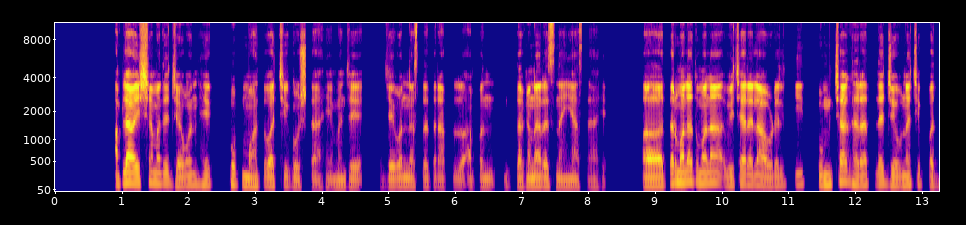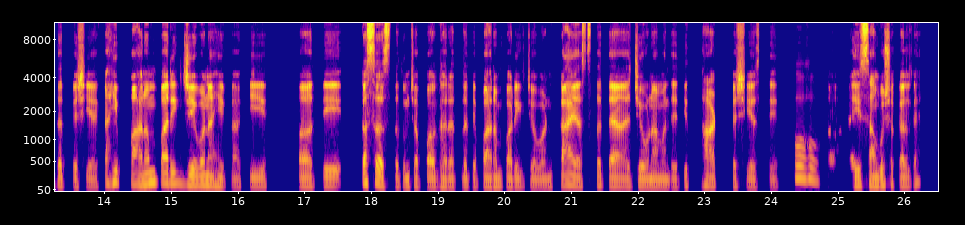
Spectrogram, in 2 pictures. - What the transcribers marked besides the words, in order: none
- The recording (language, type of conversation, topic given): Marathi, podcast, तुमच्या घरच्या खास पारंपरिक जेवणाबद्दल तुम्हाला काय आठवतं?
